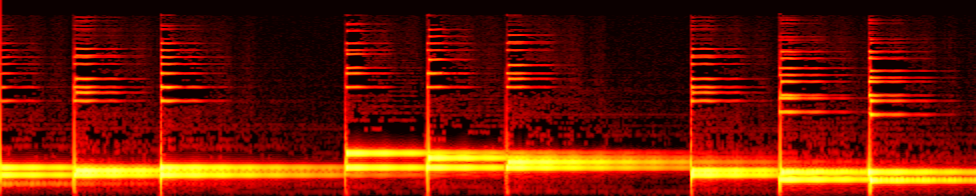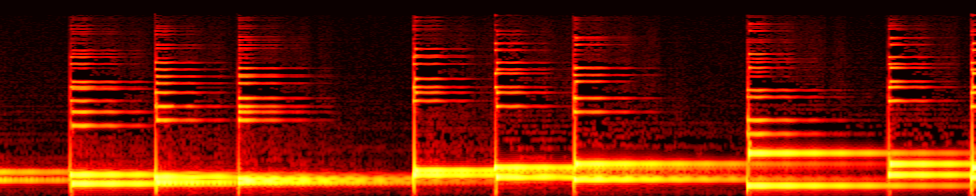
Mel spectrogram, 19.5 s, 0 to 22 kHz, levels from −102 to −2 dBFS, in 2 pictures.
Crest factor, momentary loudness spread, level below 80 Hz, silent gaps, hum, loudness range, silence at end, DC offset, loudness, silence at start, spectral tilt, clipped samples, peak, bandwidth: 20 dB; 15 LU; -68 dBFS; none; none; 2 LU; 0 s; under 0.1%; -22 LUFS; 0 s; -5 dB/octave; under 0.1%; -2 dBFS; 14 kHz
